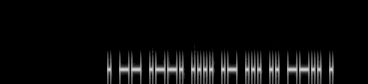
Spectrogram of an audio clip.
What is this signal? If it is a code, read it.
Morse code, heard as a keyed tone, about 40 wpm, 700 Hz. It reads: EMPHASIZE
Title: Top 1251-1500 Words 40wpm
